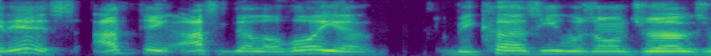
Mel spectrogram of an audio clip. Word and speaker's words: De La Hoya: still suffering because let's be honest here Oscar Del La Hoya is a star maker he he's a star you know what you know what you said it right Oscar De La Hoya did it the Golden Boy was running good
